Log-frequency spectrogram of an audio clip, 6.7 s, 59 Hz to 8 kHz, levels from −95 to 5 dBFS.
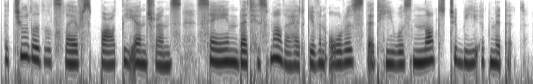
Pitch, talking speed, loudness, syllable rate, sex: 210 Hz, 190 wpm, -19 LUFS, 5.1 syllables/s, female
